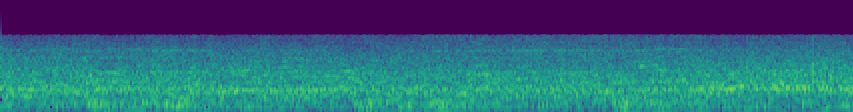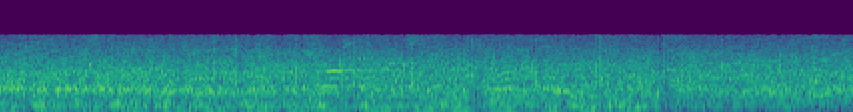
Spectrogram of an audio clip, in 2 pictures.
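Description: Steady noise from a large football stadium crowd: many voices shouting together, with no single sound standing out.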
